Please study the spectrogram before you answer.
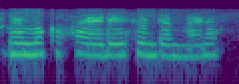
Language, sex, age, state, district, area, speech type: Telugu, female, 18-30, Andhra Pradesh, Visakhapatnam, urban, conversation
